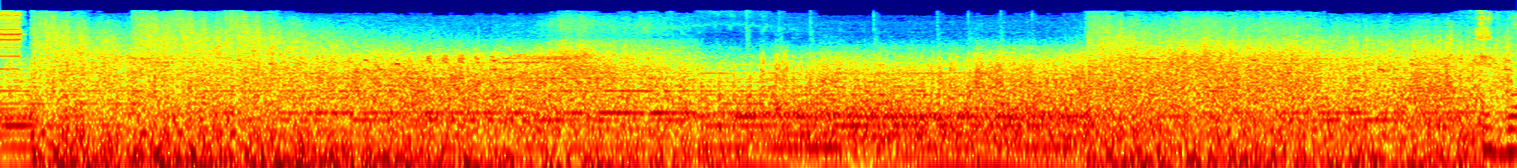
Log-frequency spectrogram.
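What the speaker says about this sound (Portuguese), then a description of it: "A explosão parecia fogos de artifício." A massive dynamite blast breaching a canal dam at the Itaipu construction site on the Paraná river, a sustained heavy booming roar and rumble filling the whole stretch, loud and dense.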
